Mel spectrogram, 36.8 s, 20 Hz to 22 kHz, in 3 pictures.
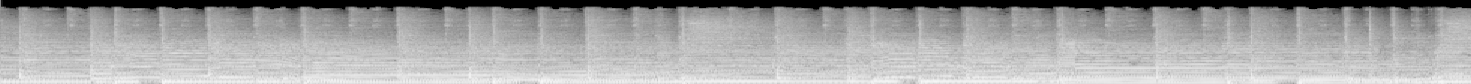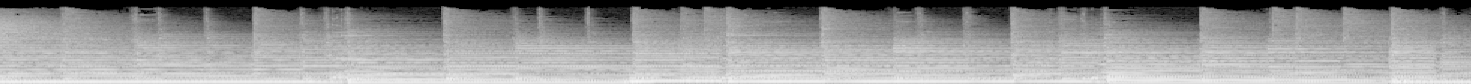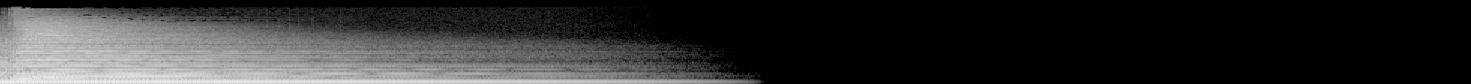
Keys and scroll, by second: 4.8 ctrl+a, 5.4 ctrl+h, 18.6 b, 19.8 Escape, 35.7 2.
